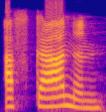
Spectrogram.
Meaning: plural of Afghane
- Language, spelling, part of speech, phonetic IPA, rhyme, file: German, Afghanen, noun, [afˈɡaːnən], -aːnən, De-Afghanen.ogg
